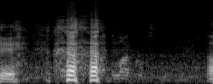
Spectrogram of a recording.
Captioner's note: laughs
